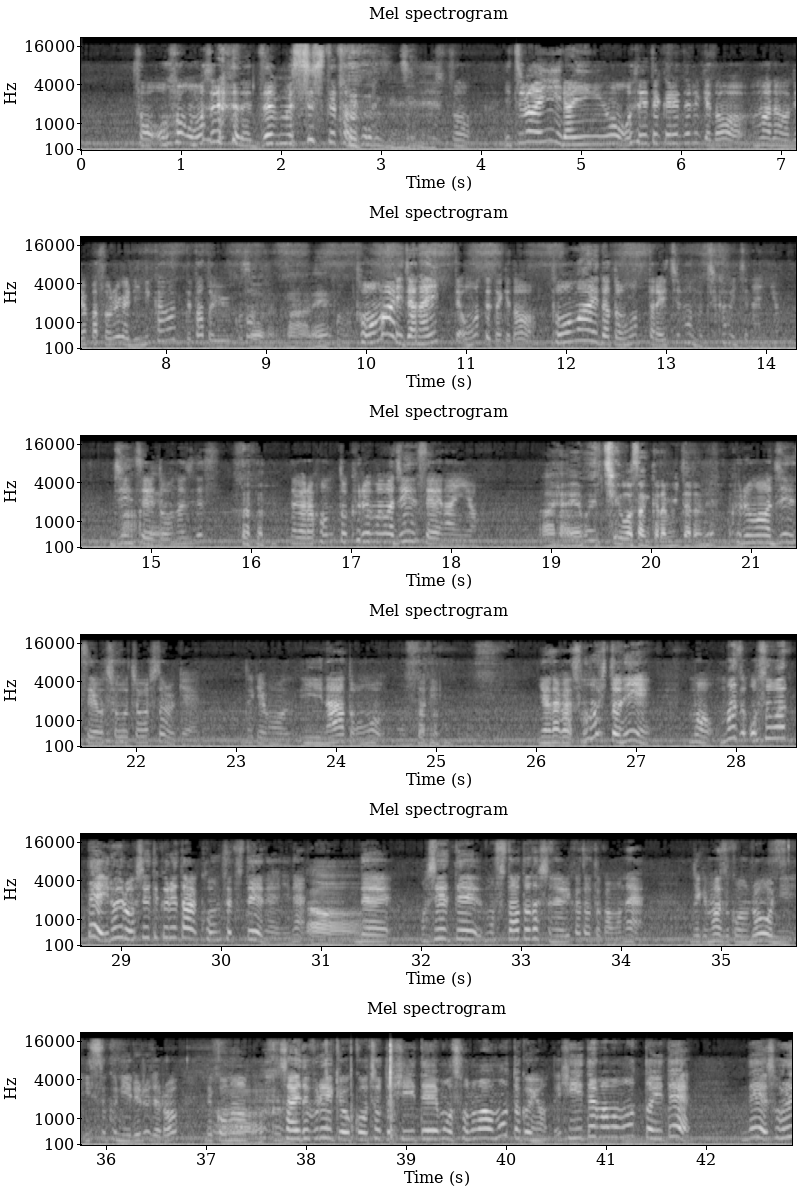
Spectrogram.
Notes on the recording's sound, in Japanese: 冷房をかけた車内で録ってるので雑音あります。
